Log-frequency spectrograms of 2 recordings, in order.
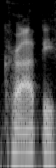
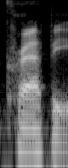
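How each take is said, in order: First: It is said with a non-Southern pronunciation. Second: It is said with a Southern pronunciation.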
